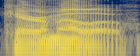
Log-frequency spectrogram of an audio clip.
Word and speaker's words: Caramello: speakerphone and and this she pronounced it straight caramelo and i was like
